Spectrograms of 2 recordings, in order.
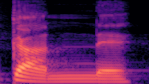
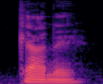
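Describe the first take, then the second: First: The n sound is held long, doubled. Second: The n sound is short and single. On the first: The speaker calls it wrong. "I've heard foreigners mispronounce the one on the left and say" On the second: The speaker calls it right. "This is cane"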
